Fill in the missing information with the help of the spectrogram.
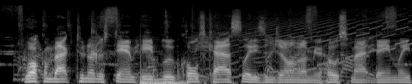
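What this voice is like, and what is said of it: Sick, under-the-weather voice. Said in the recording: “Been a little under the weather as of late, as you can probably tell by my voice”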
